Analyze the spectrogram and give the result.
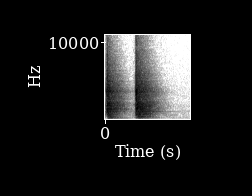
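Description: Two quick knocks on an REI Traverse modular plastic bear canister give bright, hollow clicks that die away quickly. The plastic sounds thin and weaker, almost as if it could shatter, which is put down to the canister's many joints.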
